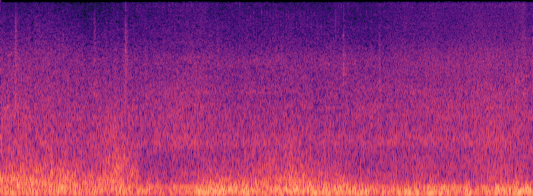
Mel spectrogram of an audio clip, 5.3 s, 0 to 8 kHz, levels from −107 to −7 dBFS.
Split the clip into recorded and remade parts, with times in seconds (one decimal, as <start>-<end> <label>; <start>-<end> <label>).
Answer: 0.0-3.9 recorded; 3.9-5.3 remade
